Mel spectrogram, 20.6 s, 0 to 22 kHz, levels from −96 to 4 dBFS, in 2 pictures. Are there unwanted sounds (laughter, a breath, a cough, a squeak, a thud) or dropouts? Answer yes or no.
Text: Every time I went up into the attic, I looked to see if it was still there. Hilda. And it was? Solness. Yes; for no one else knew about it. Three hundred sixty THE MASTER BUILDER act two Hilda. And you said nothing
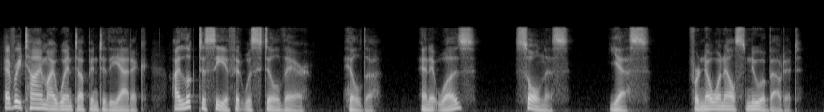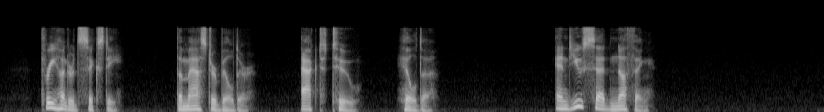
no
